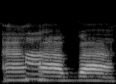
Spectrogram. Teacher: the accent is on the last syllable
